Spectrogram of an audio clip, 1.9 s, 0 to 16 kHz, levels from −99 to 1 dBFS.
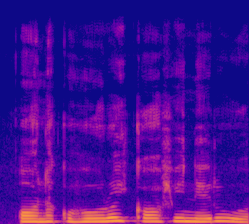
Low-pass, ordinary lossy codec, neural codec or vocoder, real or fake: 14.4 kHz; none; none; real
